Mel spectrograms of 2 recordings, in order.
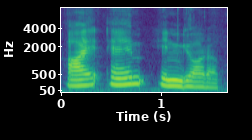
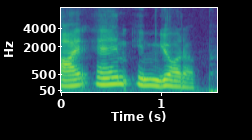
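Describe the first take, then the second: Both takes have the same delivery.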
